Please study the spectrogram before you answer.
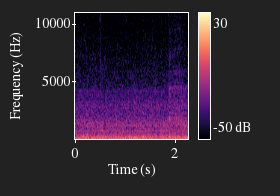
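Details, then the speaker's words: Vehicle with check engine light and code P0300 random cylinder misfire, read on an Actron scanner; running badly with a low, lumpy, uneven idle. "Okay, we got a P300 random cylinder misfire. Yeah, I kind of sensed that, man. The way that thing was just running."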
